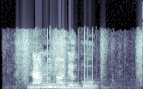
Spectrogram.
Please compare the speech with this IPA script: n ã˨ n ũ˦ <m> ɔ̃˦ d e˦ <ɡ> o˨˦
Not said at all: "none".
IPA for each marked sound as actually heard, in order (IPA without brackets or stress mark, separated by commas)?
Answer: ɲ, ɡ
